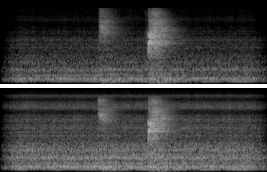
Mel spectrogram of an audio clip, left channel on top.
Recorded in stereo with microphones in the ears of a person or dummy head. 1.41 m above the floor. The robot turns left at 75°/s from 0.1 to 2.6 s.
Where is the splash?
40° right (ahead or behind), 7 m; by 1.7 s 10° left (ahead or behind), 7 m.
